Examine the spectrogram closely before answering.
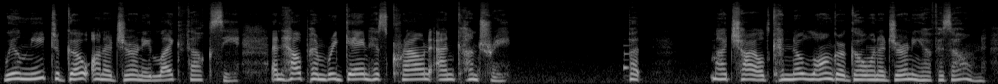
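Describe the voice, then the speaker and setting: A gentle mother character from a video game, acted by a woman, with a somewhat high voice. She is sorrowful yet resolute and speaks with measured, earnest care. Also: no echo, natural voice.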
